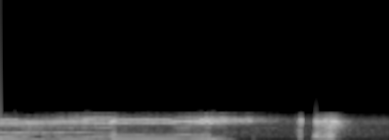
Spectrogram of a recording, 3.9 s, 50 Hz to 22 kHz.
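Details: A Great Dane gives a long, tonal whine that steps up in pitch, holds, then slides down, at 6am, as he does every morning to wake his household.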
